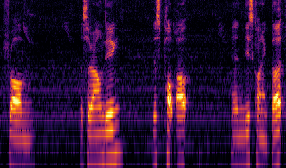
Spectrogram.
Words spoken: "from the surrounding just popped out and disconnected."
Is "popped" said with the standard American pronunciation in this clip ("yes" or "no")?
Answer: no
